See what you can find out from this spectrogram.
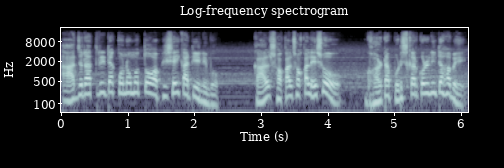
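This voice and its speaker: A man playing an easygoing village postmaster who narrates his own ghost story in an expressive, dramatic way for a horror cartoon. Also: sits high, normal speed. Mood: relaxed, friendly. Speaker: first-person narrator and lead character. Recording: music under the voice.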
